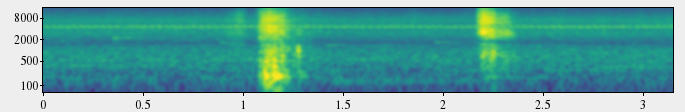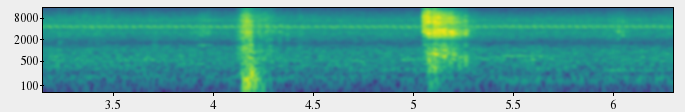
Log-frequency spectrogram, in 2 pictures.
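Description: A shovel scrapes and splashes through shallow water and gravel.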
